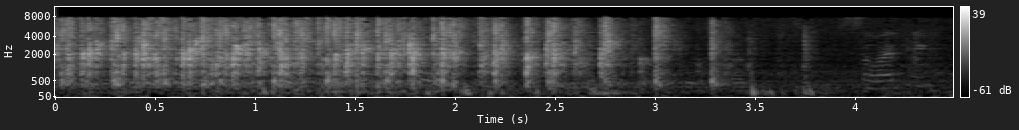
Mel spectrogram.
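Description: Audience applauding, the clapping dying away about three and a half seconds in.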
